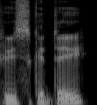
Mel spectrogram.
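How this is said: The name is said with Scandinavian pronunciation. This follows the board game the name comes from. "the correct Scandinavian pronunciation"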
